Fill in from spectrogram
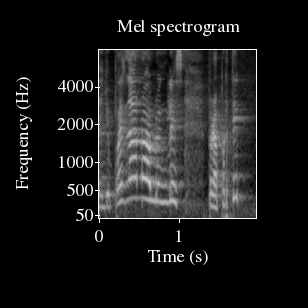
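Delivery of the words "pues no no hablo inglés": angry. Retold or imitated.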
